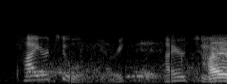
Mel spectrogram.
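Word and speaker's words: Hiretual: Higher Tool Gary. Higher Tool. Higher Tool. Spell it.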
